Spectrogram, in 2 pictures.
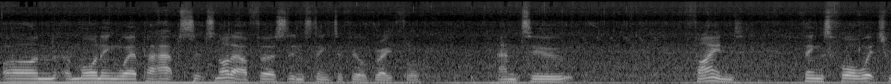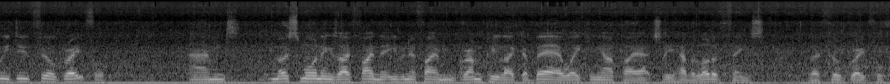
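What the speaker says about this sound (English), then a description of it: "Right now it's early morning and I'm here by South Boulder Creek." South Boulder Creek flows on an early morning as a steady, broadband rush of water. It stays in the background throughout while a person talks continuously close by.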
